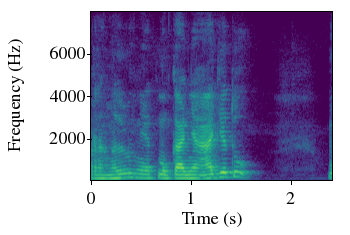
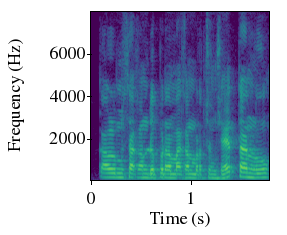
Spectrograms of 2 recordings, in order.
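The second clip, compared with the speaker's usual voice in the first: ordinary talk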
